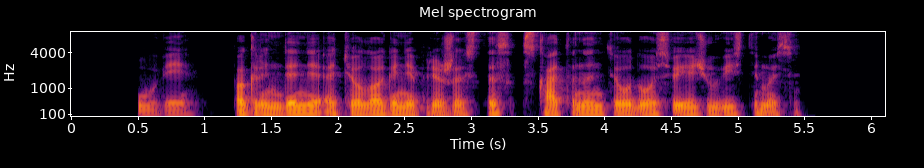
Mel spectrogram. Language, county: Lithuanian, Alytus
